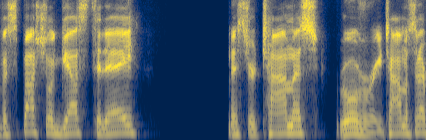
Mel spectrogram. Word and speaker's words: Thomas Rovery: Thomas Rovery. Thomas, did I pronounce that correctly?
